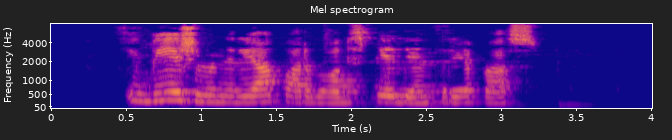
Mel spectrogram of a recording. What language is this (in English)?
Latvian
